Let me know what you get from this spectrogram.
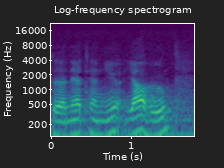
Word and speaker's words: Netanyahu: but Netanyahu.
